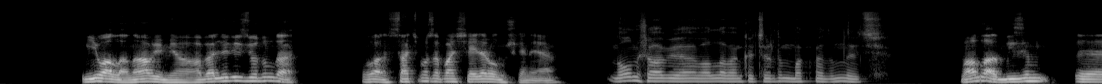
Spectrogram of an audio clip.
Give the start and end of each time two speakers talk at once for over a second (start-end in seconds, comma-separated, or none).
none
